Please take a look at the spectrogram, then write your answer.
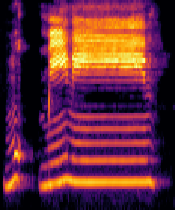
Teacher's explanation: حمزہ ہے تو یہ حمزہ ساکن ہی پڑھا جائے گا، تو حمزہ ساکن سے جب ملائیں گے تو چھوٹی آواز ہوگی اور جھٹکا دیا جائے گا ، جھرک ہوگا آواز میں، مؤمنین۔ دیتی ہوں کلاسیں خواتین کو،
